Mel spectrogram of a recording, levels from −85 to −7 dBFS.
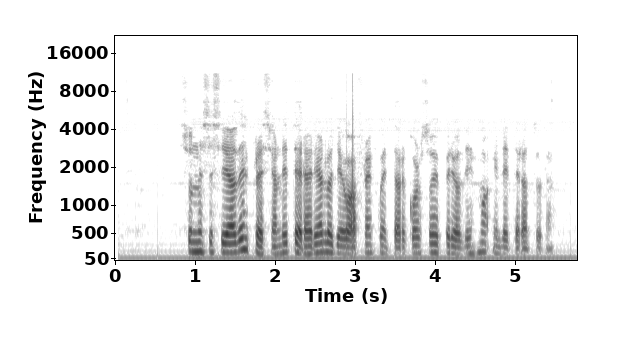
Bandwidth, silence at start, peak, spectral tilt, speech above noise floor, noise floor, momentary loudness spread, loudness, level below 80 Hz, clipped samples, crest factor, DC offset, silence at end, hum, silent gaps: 11.5 kHz; 0.85 s; -16 dBFS; -7 dB/octave; 24 dB; -59 dBFS; 11 LU; -35 LUFS; -54 dBFS; under 0.1%; 20 dB; under 0.1%; 0 s; none; none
